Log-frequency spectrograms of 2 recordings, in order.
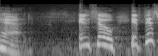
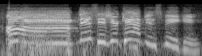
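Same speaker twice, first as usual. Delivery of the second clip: mock ship captain shouting; 4 semitones higher, slower than usual. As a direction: bellow the robocall greeting like a ship captain. Mimicking robocall captain again.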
